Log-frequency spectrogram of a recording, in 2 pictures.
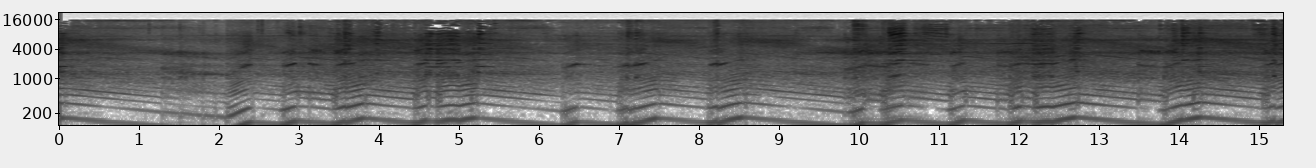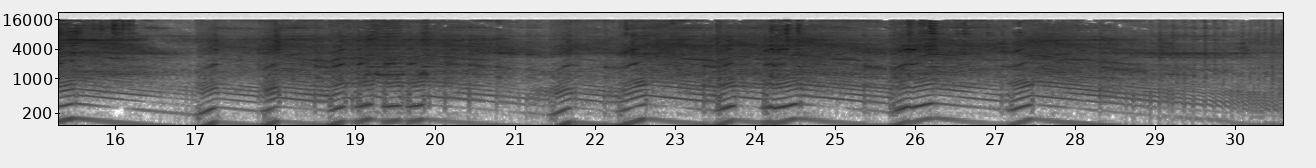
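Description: Husqvarna 545RXT brushcutter's two-stroke engine, fitted with a saw blade, revving up and dropping back over and over, about once a second, as the blade cuts into brushwood stems. Near the end it settles to a steadier, lower idle.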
